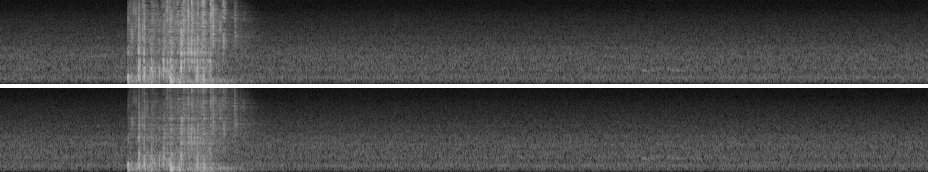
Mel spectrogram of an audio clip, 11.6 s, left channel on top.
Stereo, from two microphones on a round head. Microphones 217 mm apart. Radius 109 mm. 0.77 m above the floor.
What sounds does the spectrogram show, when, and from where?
1.6 s crumpling: 55° left (ahead or behind), 1.8 m
2.9 s a snare drum: 20° right (ahead or behind), 5.5 m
